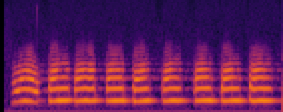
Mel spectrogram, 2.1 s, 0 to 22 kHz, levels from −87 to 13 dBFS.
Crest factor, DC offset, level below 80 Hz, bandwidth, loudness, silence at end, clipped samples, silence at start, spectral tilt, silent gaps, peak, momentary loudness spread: 12 dB; 0.4%; -64 dBFS; 17.5 kHz; -16 LUFS; 0 s; under 0.1%; 0.1 s; -3.5 dB/octave; none; -4 dBFS; 2 LU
